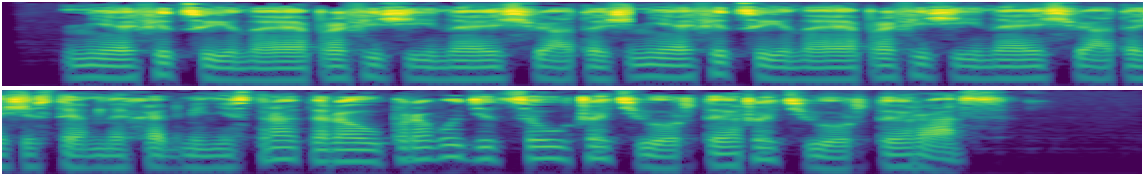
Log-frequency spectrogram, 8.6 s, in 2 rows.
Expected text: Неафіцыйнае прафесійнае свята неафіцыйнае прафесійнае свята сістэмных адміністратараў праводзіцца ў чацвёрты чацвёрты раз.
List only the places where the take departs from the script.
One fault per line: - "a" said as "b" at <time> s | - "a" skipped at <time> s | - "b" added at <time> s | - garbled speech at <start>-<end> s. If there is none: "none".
none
